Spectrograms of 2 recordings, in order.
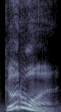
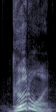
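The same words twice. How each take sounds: First: Loud "Good one" from the big fighter; imitating the opponent's loud compliment again; mock growl from opponent. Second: Loud, punchy "Good one" from a giant fighter; imitating the opponent's loud grudging compliment; mock growl from opponent. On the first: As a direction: bark the grudging praise. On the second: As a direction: bark the praise right in his ear. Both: And he goes.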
